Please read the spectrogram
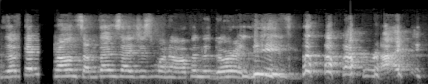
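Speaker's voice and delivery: loud, laughing confession. Real, not acted. Mom laughing as she admits wanting to leave, loudly laughing.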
